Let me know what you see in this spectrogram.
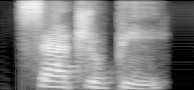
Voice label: "satrapy", Indian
